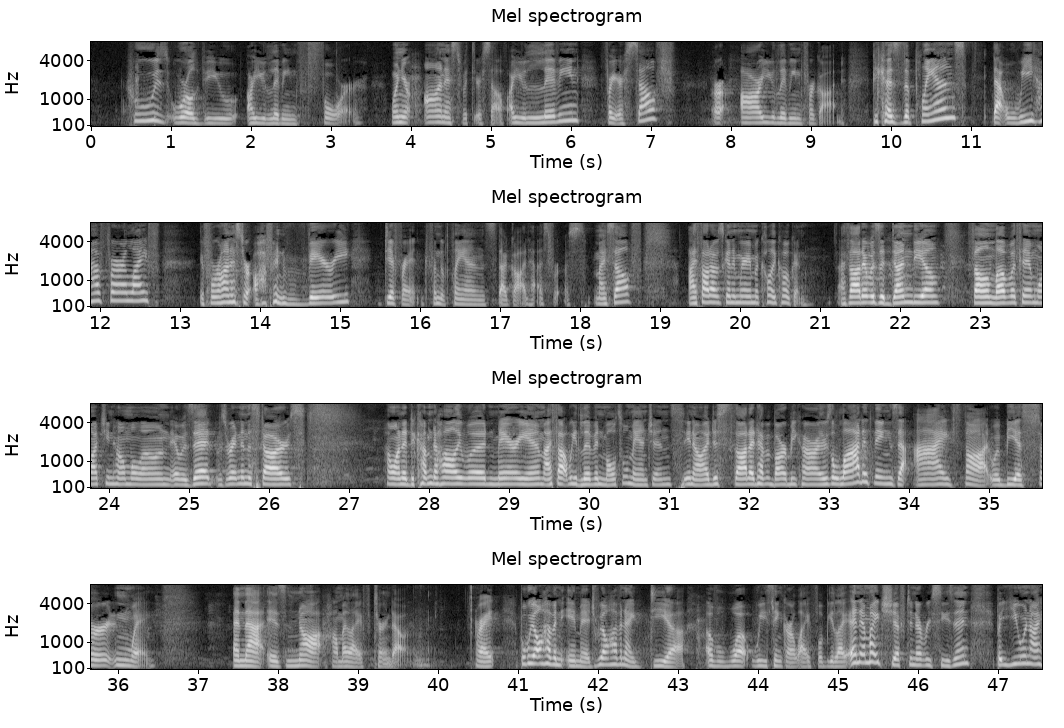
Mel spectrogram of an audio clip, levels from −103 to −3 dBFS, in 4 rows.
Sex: female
